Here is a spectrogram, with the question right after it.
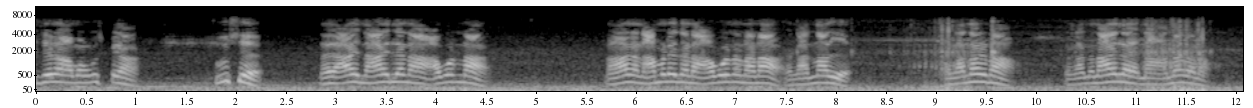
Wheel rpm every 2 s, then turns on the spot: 0, 0, 0, 0, 10, 10.
8-10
